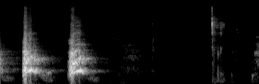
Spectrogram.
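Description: A dog barks twice at close range in a quiet indoor setting, two sharp, loud barks about half a second apart, followed by a faint small yip after a pause.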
